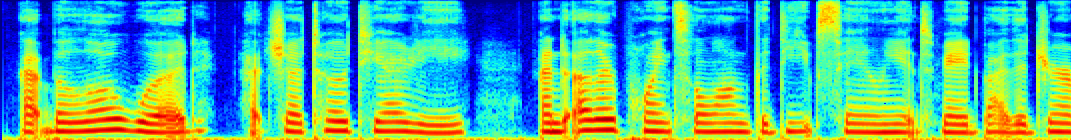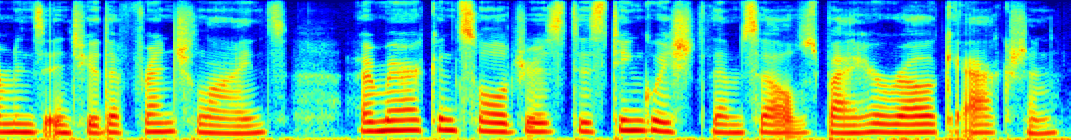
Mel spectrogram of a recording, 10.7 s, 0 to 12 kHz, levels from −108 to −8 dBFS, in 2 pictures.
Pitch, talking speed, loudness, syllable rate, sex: 210 Hz, 155 wpm, -20 LUFS, 5.0 syllables/s, female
